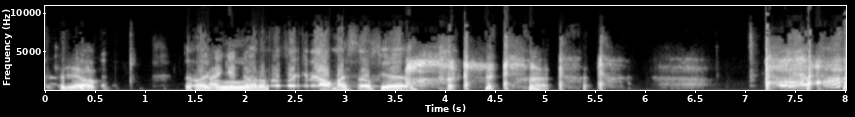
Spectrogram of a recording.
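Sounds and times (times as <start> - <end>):
speech: 0.0 - 0.8, 1.4 - 5.6
person coughing harshly after smoking cannabis: 3.6 - 5.8, 7.2 - 8.0.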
